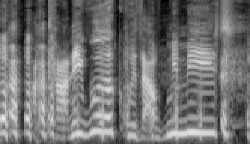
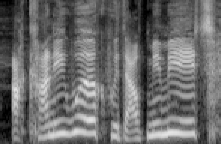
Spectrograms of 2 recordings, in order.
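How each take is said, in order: First: Higher, slow Geordie impression; Ant and Dec in the job centre. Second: Higher, slow Geordie lilt; Ant and Dec Geordie impression. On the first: Comedian repeats his Geordie impression for the panel. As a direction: Geordie duo down on their luck. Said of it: "Ant and Dec in the job centre". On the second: Comedian shows off his Ant and Dec Geordie accent. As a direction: Geordie accent like a telly presenter duo. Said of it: "I'm trying to do an impression of Ant and Dec". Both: Shown as a demonstration.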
